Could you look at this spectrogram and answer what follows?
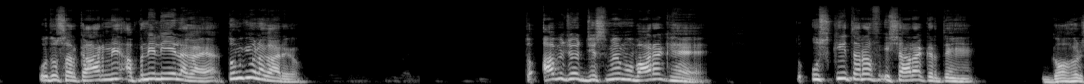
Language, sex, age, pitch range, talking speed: Urdu, male, 50-69, 145-230 Hz, 140 wpm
